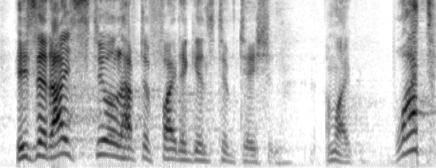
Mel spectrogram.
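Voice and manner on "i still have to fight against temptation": put-on Scottish accent, much lower pitch. Retelling what an 80-year-old man said, in a Scottish accent. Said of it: "this is a great Scottish accent".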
